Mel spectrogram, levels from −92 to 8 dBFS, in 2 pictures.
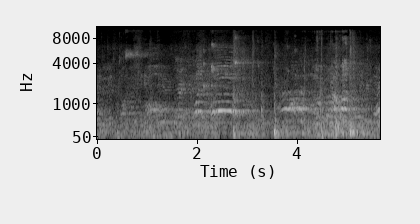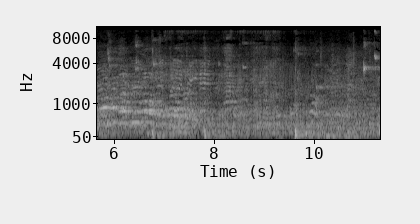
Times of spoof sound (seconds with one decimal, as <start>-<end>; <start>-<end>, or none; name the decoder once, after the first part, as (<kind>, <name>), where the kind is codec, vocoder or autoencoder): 4.0-5.0 (vocoder, Vocos); 7.0-10.0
